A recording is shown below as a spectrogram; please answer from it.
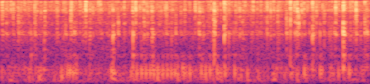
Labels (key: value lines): label: biophony
recorder: HydroMoth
